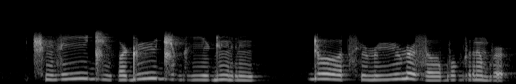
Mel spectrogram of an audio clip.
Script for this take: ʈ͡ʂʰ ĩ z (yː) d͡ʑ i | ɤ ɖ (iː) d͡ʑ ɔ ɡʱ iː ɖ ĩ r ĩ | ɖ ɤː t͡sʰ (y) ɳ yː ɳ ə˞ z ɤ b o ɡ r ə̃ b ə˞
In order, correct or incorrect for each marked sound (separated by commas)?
incorrect, incorrect, correct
